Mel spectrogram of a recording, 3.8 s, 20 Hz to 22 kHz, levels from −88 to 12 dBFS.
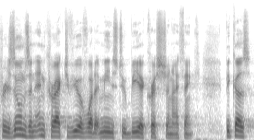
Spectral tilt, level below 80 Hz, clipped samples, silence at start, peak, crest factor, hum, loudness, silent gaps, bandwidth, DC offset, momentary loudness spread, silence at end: -5.5 dB/octave; -64 dBFS; under 0.1%; 0 s; -12 dBFS; 18 dB; none; -29 LUFS; none; 17 kHz; under 0.1%; 8 LU; 0.05 s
